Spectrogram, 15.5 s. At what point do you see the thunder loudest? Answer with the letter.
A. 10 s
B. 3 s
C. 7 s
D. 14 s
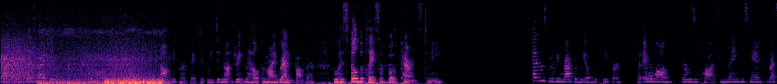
B.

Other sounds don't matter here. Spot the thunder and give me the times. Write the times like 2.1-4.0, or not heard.
0.7-3.5.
